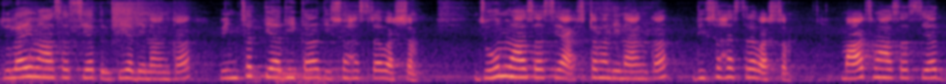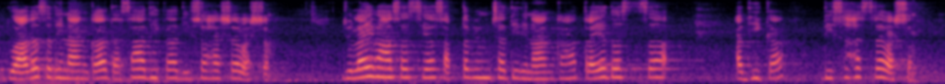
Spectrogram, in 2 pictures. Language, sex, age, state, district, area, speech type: Sanskrit, female, 18-30, Odisha, Jajpur, rural, spontaneous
